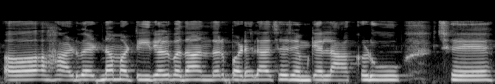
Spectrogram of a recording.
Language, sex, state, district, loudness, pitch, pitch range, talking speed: Gujarati, female, Gujarat, Gandhinagar, -13 LUFS, 210 Hz, 205-215 Hz, 135 wpm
